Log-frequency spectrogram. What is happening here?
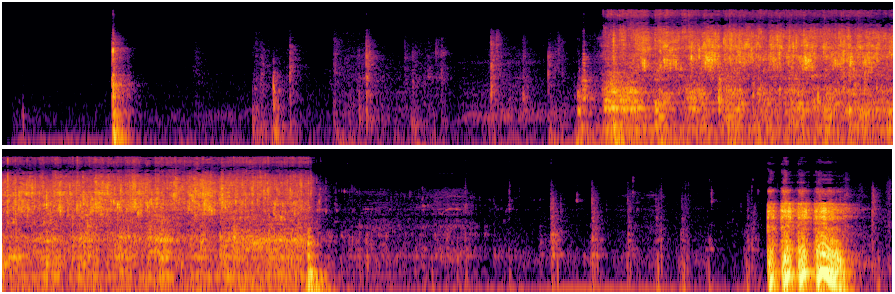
I was standing in the hallway and switched on the light for the bathroom. The door to the bathroom was already open and I went in. When I was in front of the sink, I switched on the water and washed my hands. After switching it off, I had a little clear throught.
